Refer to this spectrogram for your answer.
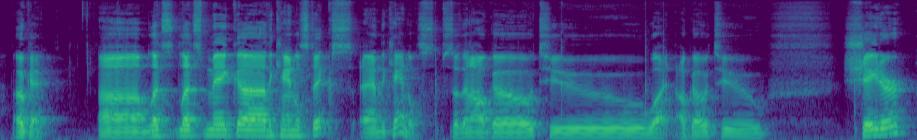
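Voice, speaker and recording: Audible room echo surrounds a man speaking very slowly at medium pitch with ordinary pitch variation. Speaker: teacher. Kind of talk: lecture. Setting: live stream.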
